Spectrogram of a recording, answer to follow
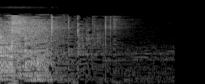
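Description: Sunglasses on a foam mannequin head shattering under a nail-gun shot: a sudden sharp crack, then a clatter of broken lens and frame pieces that fades away over about a second and a half.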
